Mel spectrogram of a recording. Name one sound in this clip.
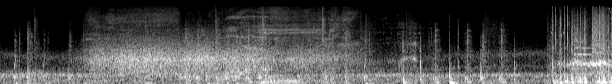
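Footsteps clank on metal.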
